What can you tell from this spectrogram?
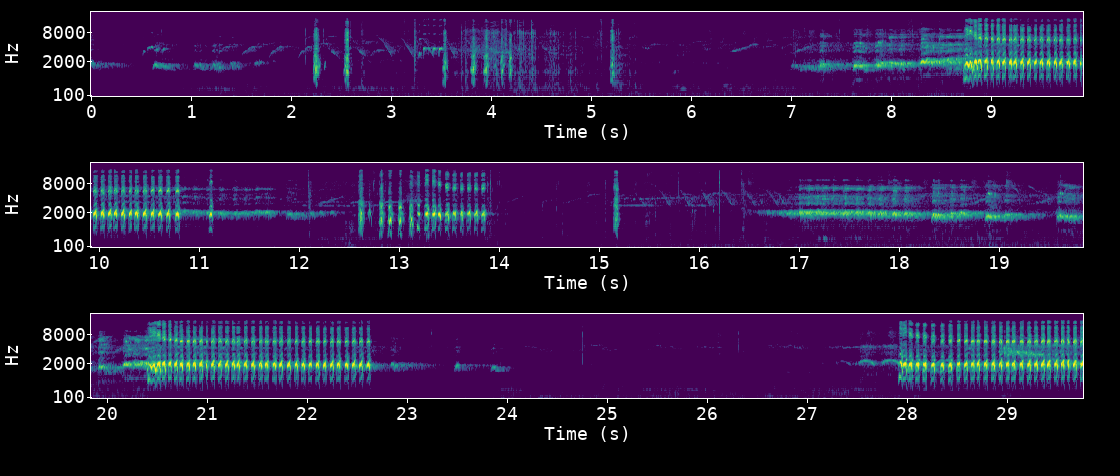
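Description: White-crested laughingthrush (poksay jambul) calling loudly. There are three bursts of its harsh, chattering chorus, each about two seconds long, with softer calls between them. A few sharp clicks come about two to five seconds in.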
